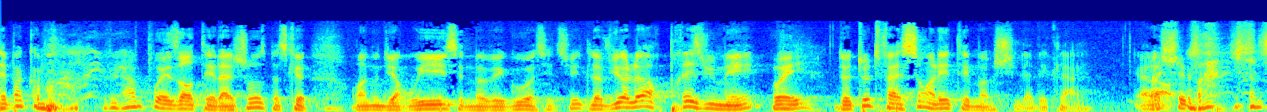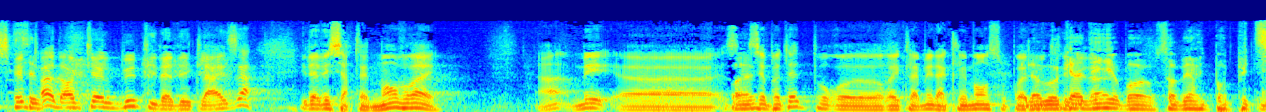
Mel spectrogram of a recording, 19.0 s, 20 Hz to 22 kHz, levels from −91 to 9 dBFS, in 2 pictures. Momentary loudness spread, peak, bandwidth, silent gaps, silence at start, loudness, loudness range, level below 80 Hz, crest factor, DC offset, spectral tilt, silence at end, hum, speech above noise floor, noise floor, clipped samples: 8 LU; 0 dBFS; 11.5 kHz; none; 0 s; -15 LUFS; 3 LU; -32 dBFS; 14 dB; under 0.1%; -5.5 dB/octave; 0 s; none; 26 dB; -41 dBFS; under 0.1%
